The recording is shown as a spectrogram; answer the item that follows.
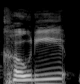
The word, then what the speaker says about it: Kodye: So her Instagram is Cody, but it's spelled K-O-D-Y-E.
